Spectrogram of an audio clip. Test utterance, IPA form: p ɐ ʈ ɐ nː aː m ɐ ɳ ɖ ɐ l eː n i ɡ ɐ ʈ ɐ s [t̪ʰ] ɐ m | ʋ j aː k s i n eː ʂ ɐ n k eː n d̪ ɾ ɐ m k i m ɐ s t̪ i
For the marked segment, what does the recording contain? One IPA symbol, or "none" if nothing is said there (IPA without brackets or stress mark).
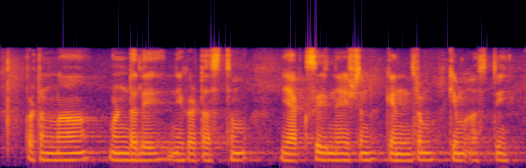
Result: t̪ʰ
